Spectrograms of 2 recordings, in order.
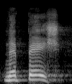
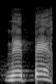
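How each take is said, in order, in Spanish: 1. La palabra termina en un sonido sh simple. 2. La palabra termina en un sonido h áspero y gutural.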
